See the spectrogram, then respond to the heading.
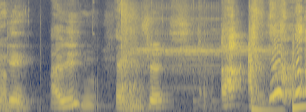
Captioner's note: buzzer sounds; laughs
